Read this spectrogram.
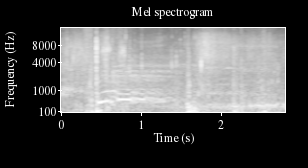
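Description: A heavy blow thuds into a body.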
